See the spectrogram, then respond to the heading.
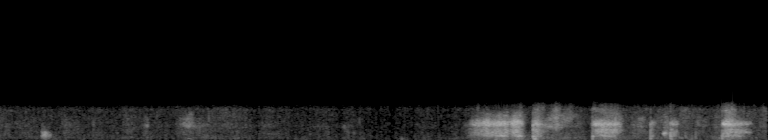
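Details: Baby sneezing after being tickled with a cotton bud.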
